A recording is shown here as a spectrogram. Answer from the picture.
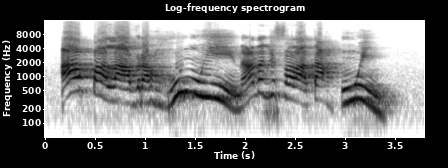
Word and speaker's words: ruim: terminada em ai tá ruim ó a palavra ruim nada de falar tá ruim é quando você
